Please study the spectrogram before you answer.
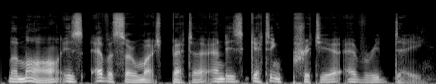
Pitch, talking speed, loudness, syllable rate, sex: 115 Hz, 165 wpm, -18 LUFS, 4.7 syllables/s, male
